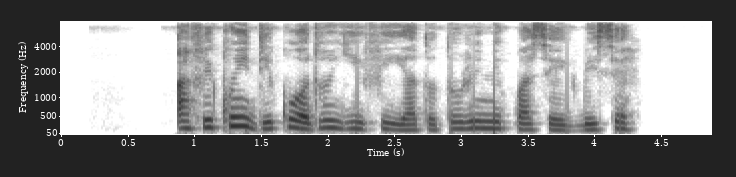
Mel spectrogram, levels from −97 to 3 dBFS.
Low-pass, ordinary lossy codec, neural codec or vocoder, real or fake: none; none; none; real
